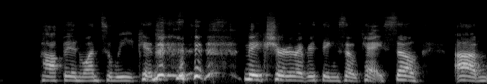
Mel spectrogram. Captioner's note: laughs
